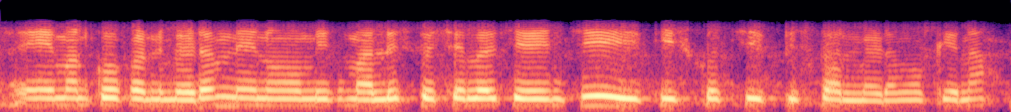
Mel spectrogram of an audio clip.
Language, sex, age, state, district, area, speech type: Telugu, female, 18-30, Andhra Pradesh, Visakhapatnam, urban, conversation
